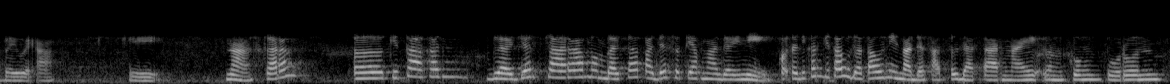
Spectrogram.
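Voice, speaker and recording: Woman teacher on a tinny recording. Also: fairly high pitch. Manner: patient, repeats drills slowly for students. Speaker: Mandarin teacher. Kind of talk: recorded classroom lesson. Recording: tinny phone-like recording with faint noise.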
